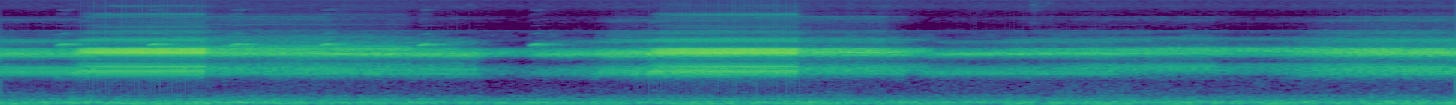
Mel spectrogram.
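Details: Nighttime frog chorus in Tennessee, continuous overlapping trills forming a steady high drone, with two louder bursts of about a second each standing out against the background, faint low hum throughout.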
